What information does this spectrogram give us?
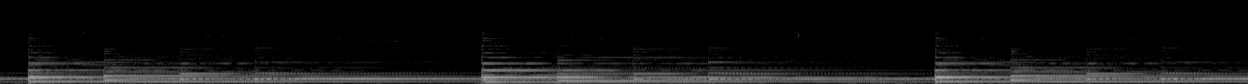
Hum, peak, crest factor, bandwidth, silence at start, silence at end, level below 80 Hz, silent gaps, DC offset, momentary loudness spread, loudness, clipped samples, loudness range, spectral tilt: none; -20 dBFS; 16 dB; 9.6 kHz; 0 s; 0 s; -64 dBFS; none; under 0.1%; 10 LU; -37 LUFS; under 0.1%; 3 LU; -9.5 dB/octave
